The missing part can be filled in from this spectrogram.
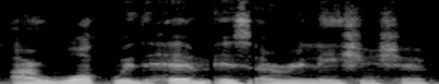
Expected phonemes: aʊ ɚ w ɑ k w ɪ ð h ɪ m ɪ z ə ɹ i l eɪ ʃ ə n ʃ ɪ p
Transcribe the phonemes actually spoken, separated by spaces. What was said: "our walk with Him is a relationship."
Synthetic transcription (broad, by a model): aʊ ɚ w ɑ k w ɪ ð h ɪ m ɪ z ə ɹ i l eɪ ʃ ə n ʃ ɪ p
